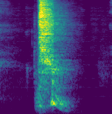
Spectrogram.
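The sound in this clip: A single loud sneeze, sharp and breathy, heard alone against near silence.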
